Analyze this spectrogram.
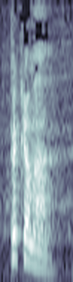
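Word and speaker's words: parikrama: It's a long A at the end. You have to pronounce it. You can't cut it off. Prikrama.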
